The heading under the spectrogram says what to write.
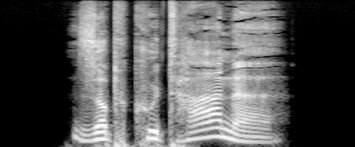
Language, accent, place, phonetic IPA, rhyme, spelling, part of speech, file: German, Germany, Berlin, [zʊpkuˈtaːnə], -aːnə, subkutane, adjective, De-subkutane.ogg
- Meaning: inflection of subkutan: 1. strong/mixed nominative/accusative feminine singular 2. strong nominative/accusative plural 3. weak nominative all-gender singular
